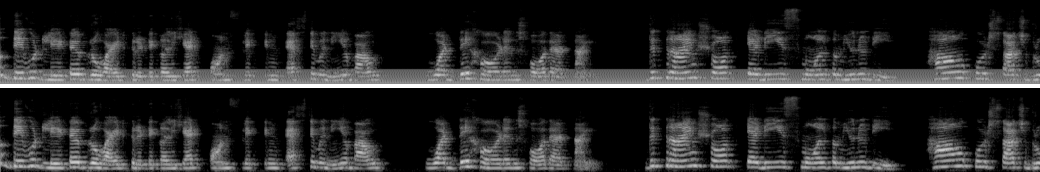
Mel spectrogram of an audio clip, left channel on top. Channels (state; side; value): noise; left; hum, 7 dB below the sound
